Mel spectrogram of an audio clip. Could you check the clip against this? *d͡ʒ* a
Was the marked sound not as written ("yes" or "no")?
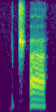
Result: yes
